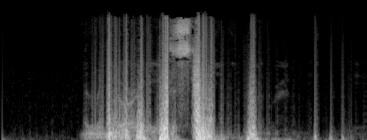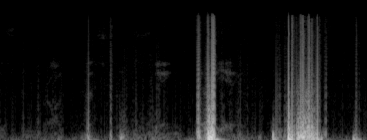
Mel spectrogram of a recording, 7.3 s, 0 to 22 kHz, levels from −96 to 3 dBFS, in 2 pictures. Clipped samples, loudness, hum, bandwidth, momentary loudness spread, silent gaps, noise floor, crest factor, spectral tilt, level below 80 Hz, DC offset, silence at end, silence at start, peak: under 0.1%; -23 LUFS; none; 14.5 kHz; 26 LU; none; -73 dBFS; 24 dB; -5.5 dB/octave; -30 dBFS; under 0.1%; 0.1 s; 0.85 s; 0 dBFS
